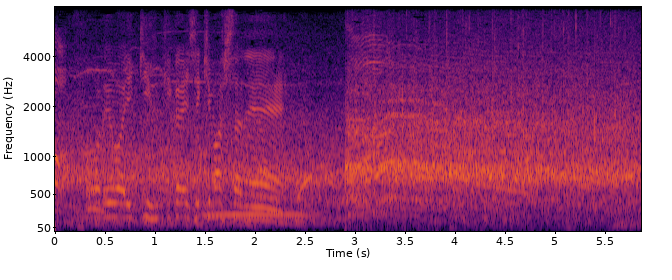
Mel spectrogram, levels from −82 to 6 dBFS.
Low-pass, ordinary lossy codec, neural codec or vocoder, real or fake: none; none; none; real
